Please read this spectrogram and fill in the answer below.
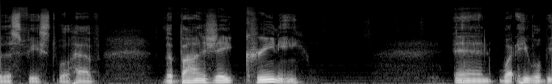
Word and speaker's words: Banjhakri: And Wolfman Puck will be having as a very special honored guest the Banjhakrini.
